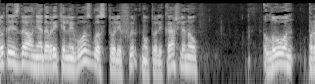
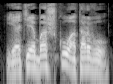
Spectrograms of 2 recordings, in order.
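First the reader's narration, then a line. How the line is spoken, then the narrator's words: Mild growl. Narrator (Russian): прорычал Давида, но без особой враждебности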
